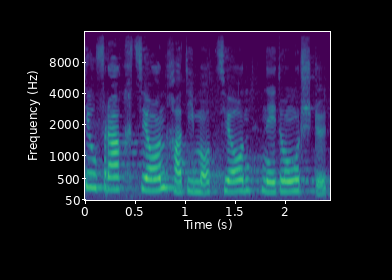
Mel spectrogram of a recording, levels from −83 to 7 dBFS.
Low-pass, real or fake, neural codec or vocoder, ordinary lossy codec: 14.4 kHz; real; none; none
